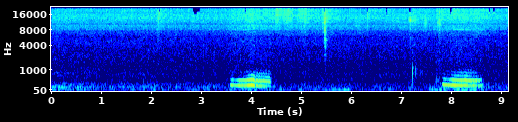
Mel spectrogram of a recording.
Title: Cute Black Cat Snoring Loudly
